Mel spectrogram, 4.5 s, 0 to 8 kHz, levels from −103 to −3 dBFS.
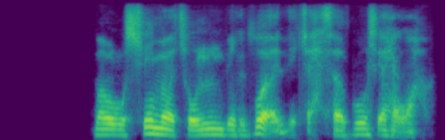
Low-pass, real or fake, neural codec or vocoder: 7.2 kHz; fake; codec, 16 kHz, 1 kbps, FreqCodec, larger model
